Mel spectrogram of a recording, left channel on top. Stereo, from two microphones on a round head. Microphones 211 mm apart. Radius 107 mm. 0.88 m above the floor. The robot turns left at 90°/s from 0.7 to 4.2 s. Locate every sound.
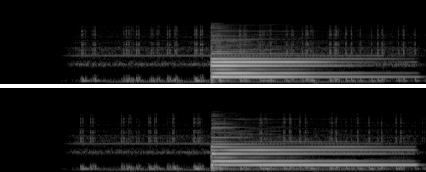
2.1 s a guitar: 115° left, 0.9 m; by 4.2 s 70° right, 0.9 m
